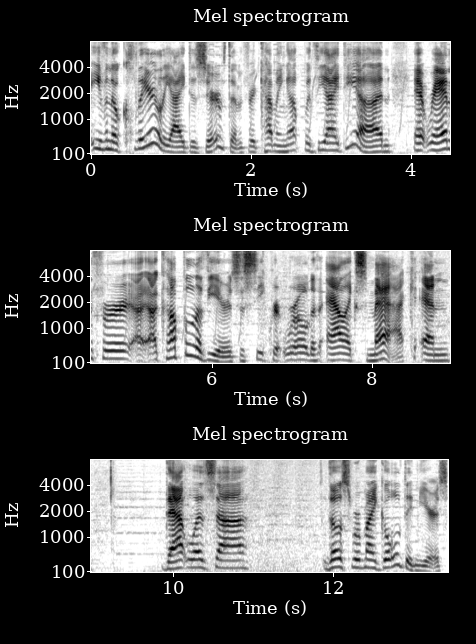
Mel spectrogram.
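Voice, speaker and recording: A high-pitched, rambling middle-aged woman, put on by a man in an improvised comic bit, her tone bright and edgy as she airs old grievances with an aggrieved, wandering delivery. Faint game music hums underneath. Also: animated, a little slow. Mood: wistful, aggrieved. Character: chatty middle-aged woman, bitter ex-writer.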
